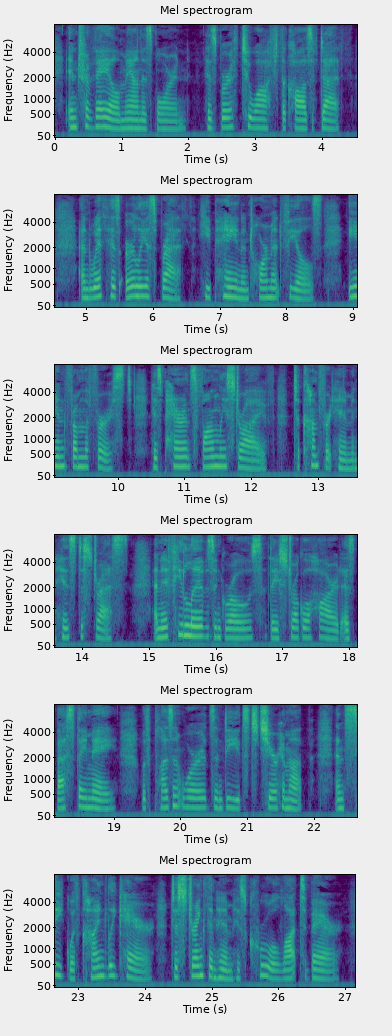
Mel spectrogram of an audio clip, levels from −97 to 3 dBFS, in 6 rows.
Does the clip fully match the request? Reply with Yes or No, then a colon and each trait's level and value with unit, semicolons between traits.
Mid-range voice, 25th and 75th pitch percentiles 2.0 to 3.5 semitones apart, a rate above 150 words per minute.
No: high, 200 Hz; average, 2.8 semitones; average, 160 wpm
